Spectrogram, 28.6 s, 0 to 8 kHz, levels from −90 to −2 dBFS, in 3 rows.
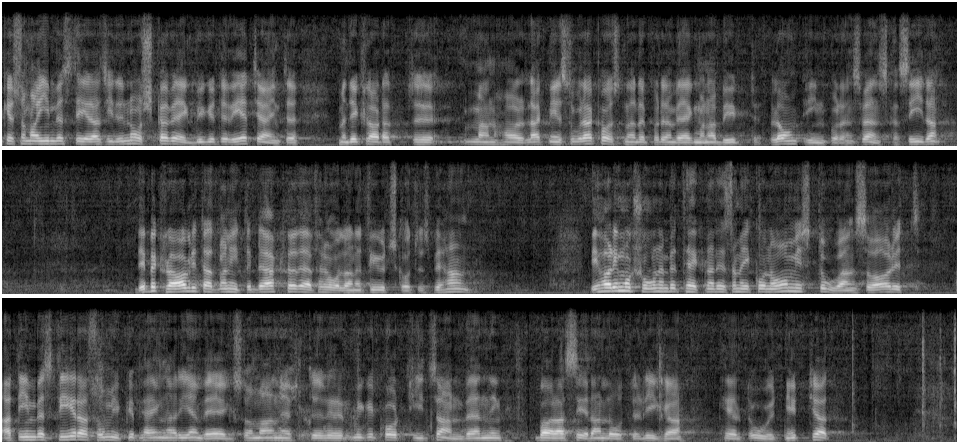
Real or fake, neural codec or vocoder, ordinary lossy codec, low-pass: fake; codec, 24 kHz, 6 kbps, HILCodec; none; 7.2 kHz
